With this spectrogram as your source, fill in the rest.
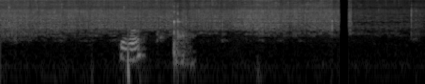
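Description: Chili thecha and a pinch of asafoetida frying in a pan, with a steady, close sizzling hiss broken by a few scraping stirs. A voice speaks one brief word.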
